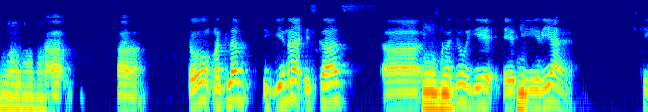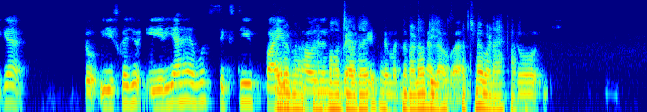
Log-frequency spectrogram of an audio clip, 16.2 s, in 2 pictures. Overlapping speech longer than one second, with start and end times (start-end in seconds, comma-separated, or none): 11.5-13.9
